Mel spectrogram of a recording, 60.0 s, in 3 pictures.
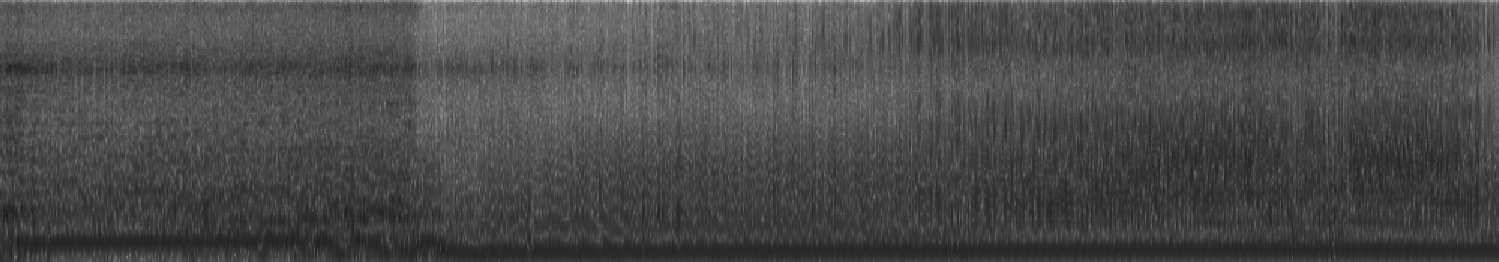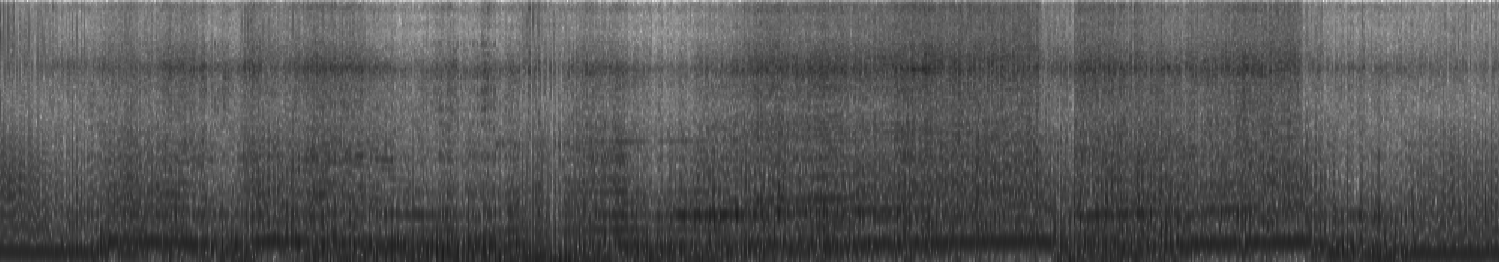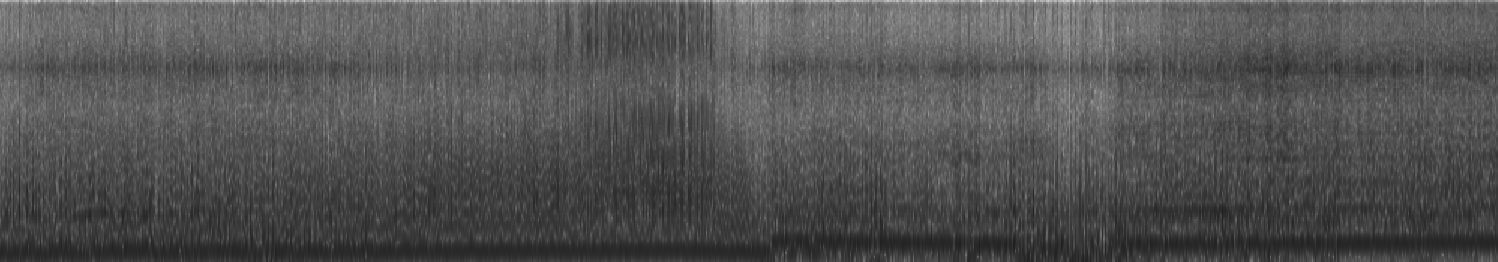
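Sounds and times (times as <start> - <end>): race car engine at speed: 0.0 - 59.9.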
